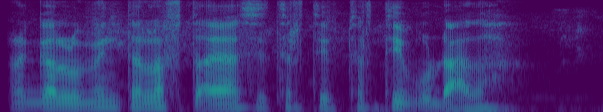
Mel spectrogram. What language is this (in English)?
Somali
